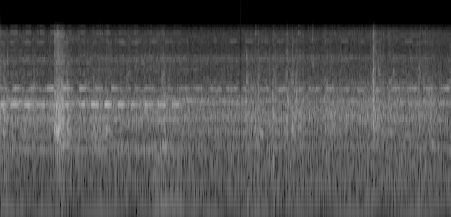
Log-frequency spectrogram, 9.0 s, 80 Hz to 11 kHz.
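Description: Komatsu PC160LC excavator and a bulldozer running, with a steady high whine and a few sharp knocks, the loudest about a second in.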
